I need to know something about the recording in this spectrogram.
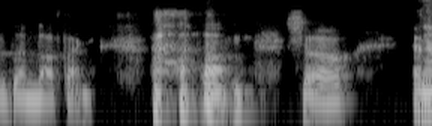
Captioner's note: laughs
